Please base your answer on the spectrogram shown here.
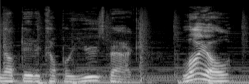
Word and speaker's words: Lyle: Lyle, which rhymes with my first name, by the way, was introduced in Christmas of 2015.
